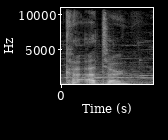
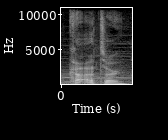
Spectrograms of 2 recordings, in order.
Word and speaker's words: Qatar: Qatar. – What? Wait, say that again? – Qatar. – You somehow made it three syllables. How did you do that? – It's Qatar.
